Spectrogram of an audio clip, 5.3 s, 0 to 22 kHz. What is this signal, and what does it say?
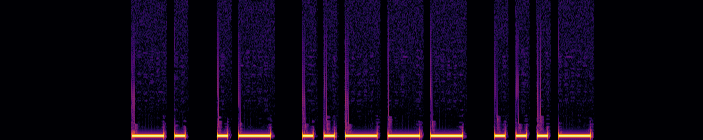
Morse code, heard as a keyed tone, about 15 wpm, 700 Hz. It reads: NA2V
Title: USA Call Signs - 4 Characters - Repeated 3x - 15wpm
